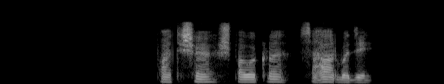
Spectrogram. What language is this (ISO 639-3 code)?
pus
